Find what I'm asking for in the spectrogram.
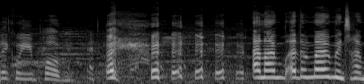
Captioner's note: both laugh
